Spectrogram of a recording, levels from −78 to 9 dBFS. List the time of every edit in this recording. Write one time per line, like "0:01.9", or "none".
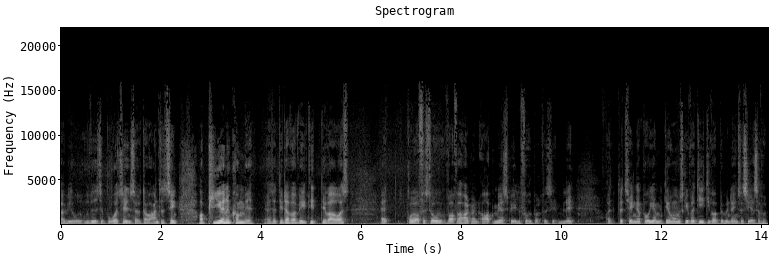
none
